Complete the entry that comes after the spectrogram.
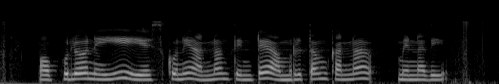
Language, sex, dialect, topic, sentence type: Telugu, female, Utterandhra, agriculture, statement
